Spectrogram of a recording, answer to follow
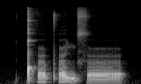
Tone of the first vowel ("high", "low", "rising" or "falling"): high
